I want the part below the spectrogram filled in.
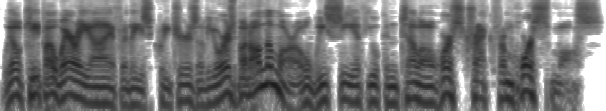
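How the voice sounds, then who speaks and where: A man voicing a gruff, authoritative bandit lieutenant in an audiobook, barking his words. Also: lowish voice, big pitch swings, normal speed, sharp tone, no echo, voice pushed up, exaggerated voice. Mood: firm, barking. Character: gruff, commanding one-eyed bandit lieutenant.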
